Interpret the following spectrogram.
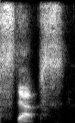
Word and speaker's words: Steppes: Son of Steps or Steeps. How do you say Steppes? It's steep. It's steep, which is it's a biome.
